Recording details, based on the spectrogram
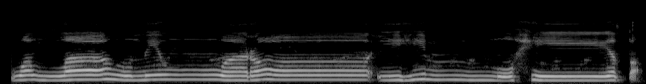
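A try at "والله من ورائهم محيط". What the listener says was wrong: Wallahu, bukan wallah. Wallahu. Sampai bunyi Allah, jangan sampai berubah. Sekarang wawnya juga tipis. Waw juga harus tipis.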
